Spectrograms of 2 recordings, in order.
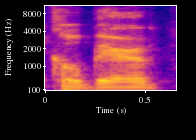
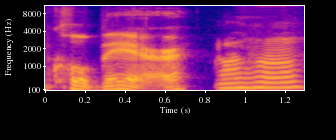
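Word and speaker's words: Colbert: not the most well they pronounce it the same coar that's why I wonder the yeah the coar report I don't know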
